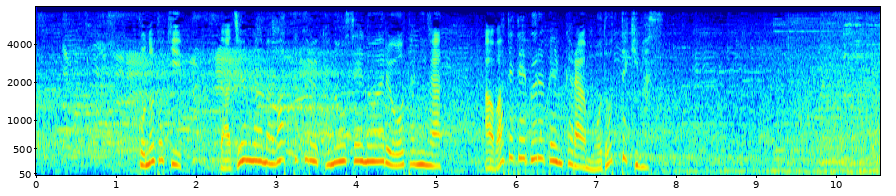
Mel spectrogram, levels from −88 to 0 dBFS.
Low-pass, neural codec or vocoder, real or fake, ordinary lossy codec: 7.2 kHz; none; real; none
